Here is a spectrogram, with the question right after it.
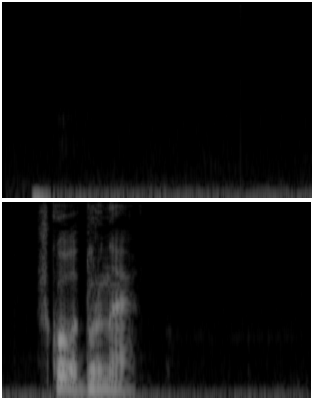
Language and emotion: Russian, angry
